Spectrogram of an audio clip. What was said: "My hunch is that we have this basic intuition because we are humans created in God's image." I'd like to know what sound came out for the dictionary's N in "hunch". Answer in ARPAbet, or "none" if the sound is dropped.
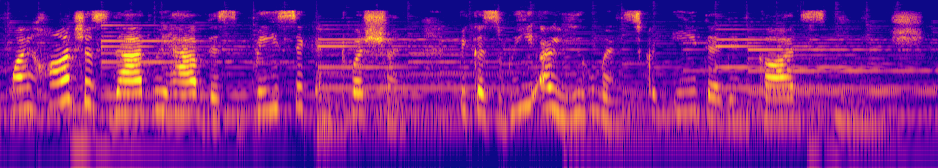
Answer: none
